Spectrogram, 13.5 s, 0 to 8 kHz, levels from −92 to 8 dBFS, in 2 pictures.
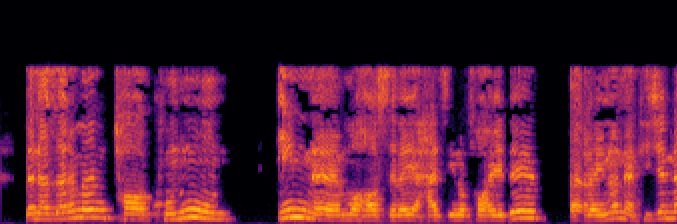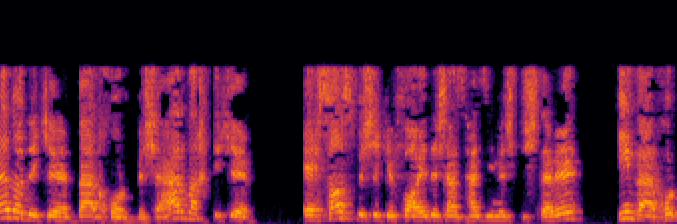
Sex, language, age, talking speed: male, Persian, 50-69, 130 wpm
